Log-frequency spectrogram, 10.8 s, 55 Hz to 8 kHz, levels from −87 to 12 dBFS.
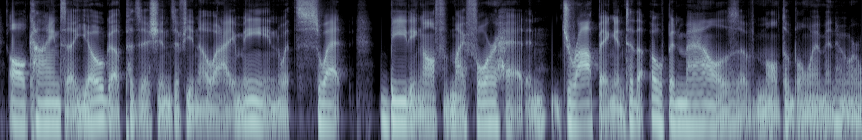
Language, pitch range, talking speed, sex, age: English, 100-120 Hz, 160 wpm, male, 20-39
